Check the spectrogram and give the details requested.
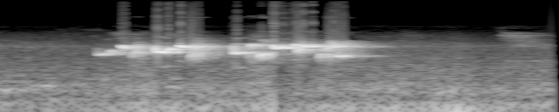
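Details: Pure Diyala bulbul song meant for training young birds: one sustained, loud, rollicking warble of rapid slurred notes lasting over a second, then quiet.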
